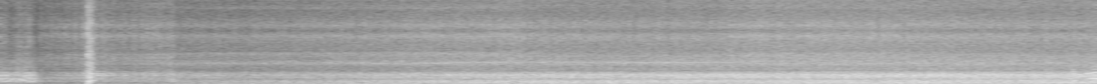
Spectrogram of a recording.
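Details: Woodgas-fuelled truck on smaller wood chunks: engine catches and settles into a steady, even run, building slightly, no knocks or misses, with the mixer valve worked by hand because the jittery Arduino servo leaned the mixture and caused surging and stalling.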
